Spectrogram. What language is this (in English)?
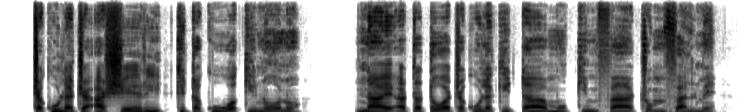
Swahili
